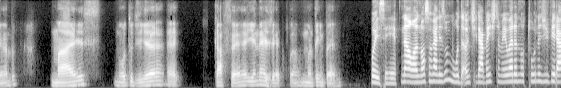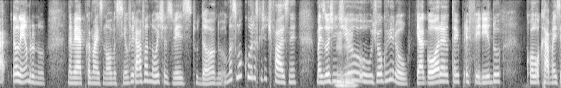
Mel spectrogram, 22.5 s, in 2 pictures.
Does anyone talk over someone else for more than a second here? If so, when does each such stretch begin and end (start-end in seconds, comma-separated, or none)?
none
